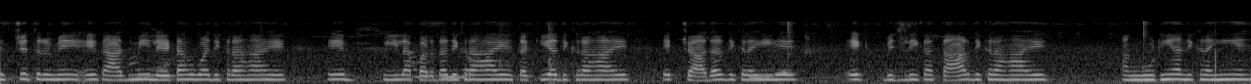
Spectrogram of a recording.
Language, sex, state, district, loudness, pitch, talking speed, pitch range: Hindi, female, Uttarakhand, Tehri Garhwal, -31 LUFS, 225 Hz, 170 wpm, 215-225 Hz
